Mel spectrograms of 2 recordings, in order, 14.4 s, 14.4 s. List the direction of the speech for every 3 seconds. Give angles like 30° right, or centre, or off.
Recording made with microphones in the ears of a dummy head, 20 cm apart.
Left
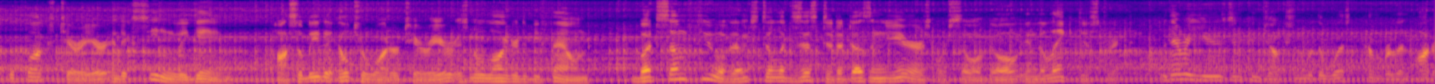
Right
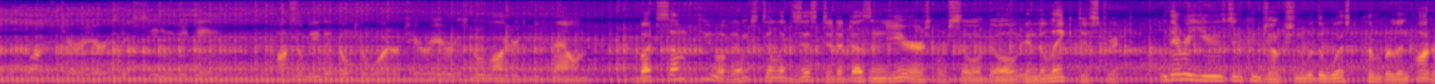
60° left, 50° left, 10° left, 20° right, 50° right.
